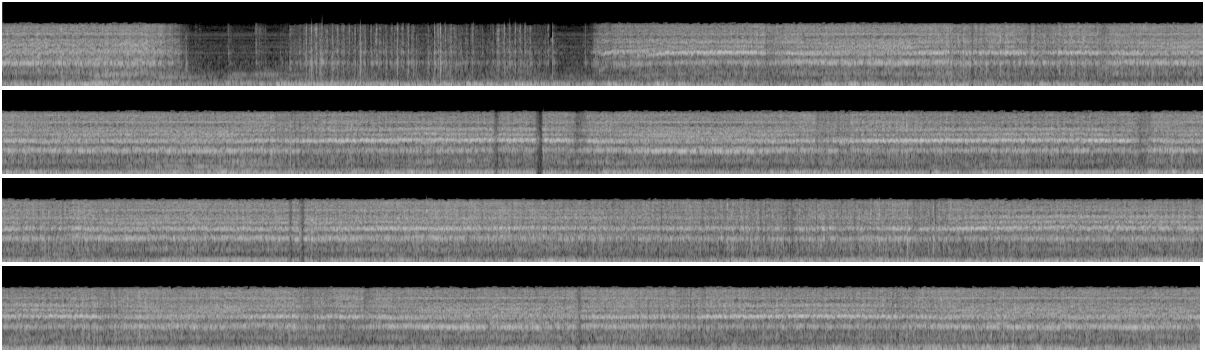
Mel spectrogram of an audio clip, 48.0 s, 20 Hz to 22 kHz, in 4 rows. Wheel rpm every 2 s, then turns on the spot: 120, 30, 40, 140, 160, 160, 160, 160, 160, 160, 160, 160, 160, 160, 160, 170, 160, 160, 160, 160, 160, 160, 160, 160.
2-4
